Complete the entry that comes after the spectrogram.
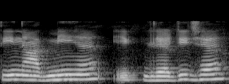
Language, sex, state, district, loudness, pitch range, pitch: Hindi, female, Jharkhand, Garhwa, -16 LUFS, 195-230 Hz, 220 Hz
